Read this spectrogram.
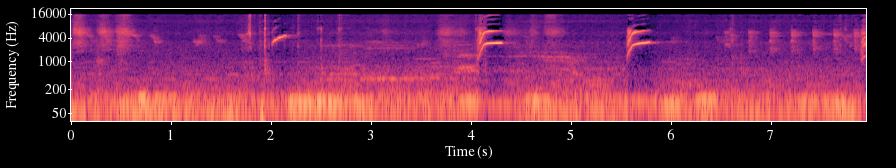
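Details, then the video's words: Female canary calling to the male with a 'cuwit-cuwit' call: loud, sharp upward-sweeping whistled notes, two strong ones about one and a half seconds apart plus a fainter earlier note, over a low steady hum. "suara kenari betina cuwit-cuwit memanggil jantan"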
